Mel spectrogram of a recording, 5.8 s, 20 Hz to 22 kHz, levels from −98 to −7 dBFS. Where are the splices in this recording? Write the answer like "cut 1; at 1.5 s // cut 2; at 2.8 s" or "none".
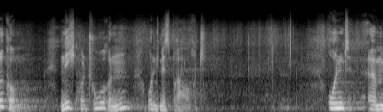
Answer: cut 1; at 1.1 s // cut 2; at 2.4 s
